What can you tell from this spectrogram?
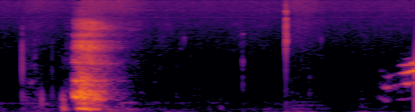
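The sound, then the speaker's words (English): A cat lets out a loud meow, followed by a brief quiet stretch with a faint tick, then starts a second rising meow right at the end. No one speaks. “Punctuated by the cat and me sneezing.”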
